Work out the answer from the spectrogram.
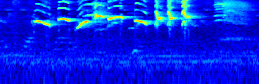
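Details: Oriental magpie-robin (kacer), a stressed bird in training, singing as a lure to provoke a reply: a quick run of about ten sharp, clear whistled notes, some slurred up or down, ending in a softer buzzy note.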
